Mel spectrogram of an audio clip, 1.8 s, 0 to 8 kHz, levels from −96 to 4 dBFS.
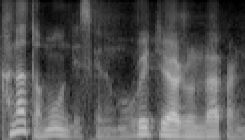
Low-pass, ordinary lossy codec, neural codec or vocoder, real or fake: none; none; codec, 16 kHz, about 1 kbps, DyCAST, with the encoder's durations; fake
